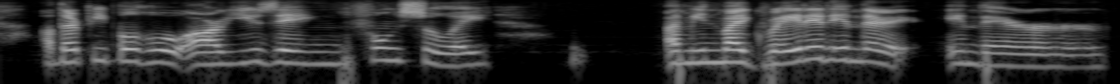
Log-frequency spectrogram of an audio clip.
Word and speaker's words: feng shui: Mandarin, like feng shui.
